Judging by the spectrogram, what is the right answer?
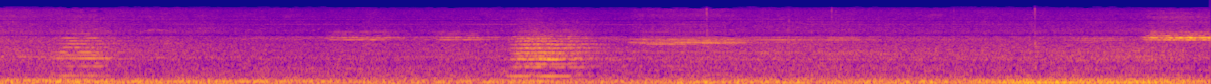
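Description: Steady road-traffic rumble with a brief vehicle horn toot about two and a half seconds in, and a few short, shrill high calls over it near the middle and the end.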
